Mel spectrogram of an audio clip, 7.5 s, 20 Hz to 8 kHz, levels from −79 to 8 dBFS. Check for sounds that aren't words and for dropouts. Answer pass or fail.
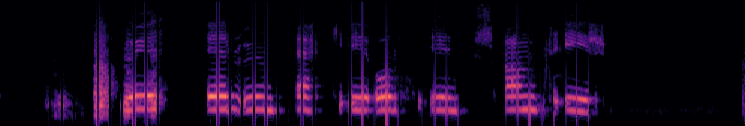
pass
